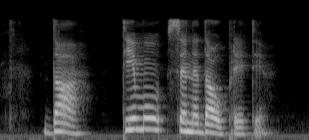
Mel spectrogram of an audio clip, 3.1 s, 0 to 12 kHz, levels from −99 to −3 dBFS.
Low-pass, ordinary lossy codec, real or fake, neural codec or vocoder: 7.2 kHz; none; real; none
